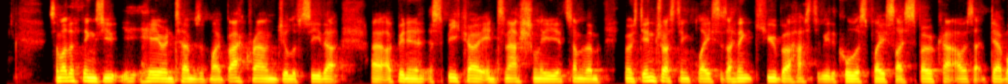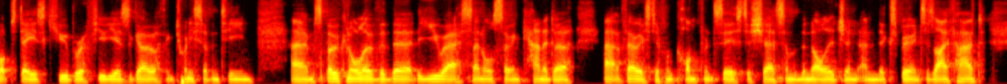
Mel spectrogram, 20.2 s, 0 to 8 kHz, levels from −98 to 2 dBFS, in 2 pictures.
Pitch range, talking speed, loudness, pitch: 95-105 Hz, 230 wpm, -25 LUFS, 100 Hz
